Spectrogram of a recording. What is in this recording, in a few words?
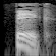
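"big", British English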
